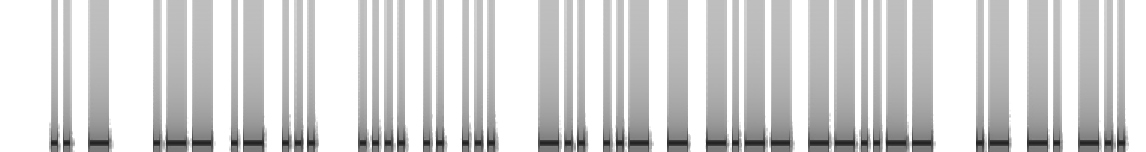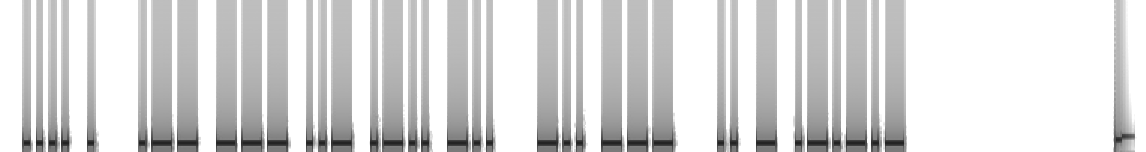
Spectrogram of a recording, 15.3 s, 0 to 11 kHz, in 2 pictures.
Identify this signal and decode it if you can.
Morse code, heard as a keyed tone, about 28 wpm, 700 Hz. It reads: IT WAS HIS DUTY, AND HE WOULD DO IT.
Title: Sentences from Top 1500 Words 28wpm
